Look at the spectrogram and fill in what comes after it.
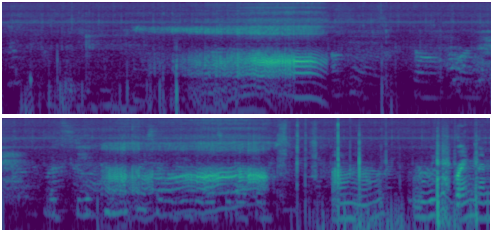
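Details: Dog's normal nightly snoring while asleep, eyes partly open; rumbling, fluttering snores repeat every few seconds, with people talking quietly nearby.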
